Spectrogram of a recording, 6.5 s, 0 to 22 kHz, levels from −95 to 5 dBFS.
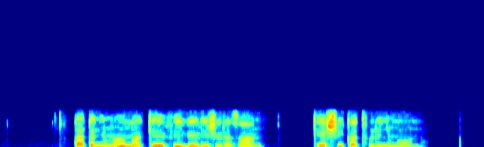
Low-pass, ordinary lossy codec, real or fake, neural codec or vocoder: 5.4 kHz; Opus, 24 kbps; fake; codec, 16 kHz, 8 kbps, FunCodec, trained on Chinese and English, 25 frames a second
